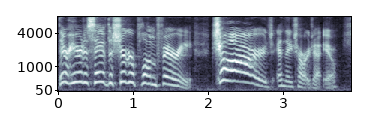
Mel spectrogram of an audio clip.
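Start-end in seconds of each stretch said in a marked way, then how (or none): 0.0-2.9 high-pitched, yelling battle cry. Game master voicing the head guard ordering the guards to charge, shouting a battle cry. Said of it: "the head guard shouts".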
